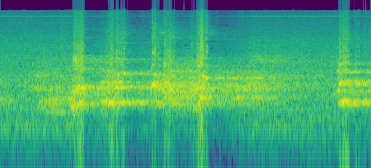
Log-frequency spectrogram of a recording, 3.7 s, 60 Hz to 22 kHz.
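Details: Dogs at The Barking Lot on 7 July 2014 giving loud, separate barks in short bursts, a few yips between them, then a fresh pair of barks near the end over a quieter background of other dogs.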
